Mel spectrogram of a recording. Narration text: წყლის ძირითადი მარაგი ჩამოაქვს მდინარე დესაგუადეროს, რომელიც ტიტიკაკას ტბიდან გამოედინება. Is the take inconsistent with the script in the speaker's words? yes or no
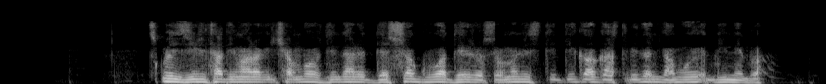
no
